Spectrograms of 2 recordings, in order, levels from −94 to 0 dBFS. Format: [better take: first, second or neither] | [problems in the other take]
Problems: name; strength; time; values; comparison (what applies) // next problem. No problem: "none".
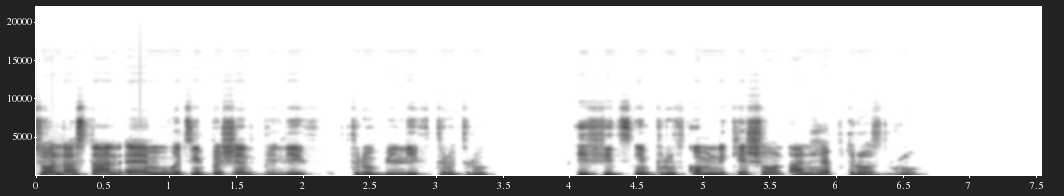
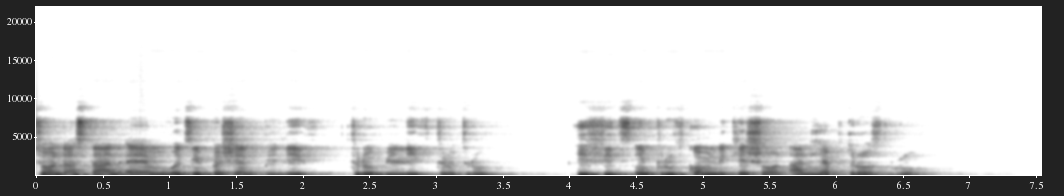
first | room echo; dies away in 0.3 s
